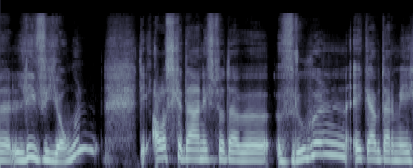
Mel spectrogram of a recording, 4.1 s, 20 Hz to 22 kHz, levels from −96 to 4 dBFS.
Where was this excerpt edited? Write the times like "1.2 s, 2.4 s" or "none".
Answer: none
